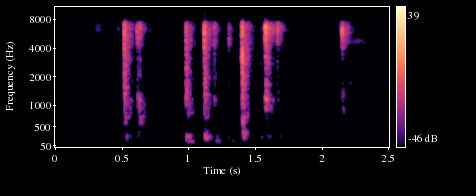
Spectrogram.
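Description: Computer keyboard typing a label into a Salesforce record type form, several quick clusters of crisp key clicks separated by short pauses, close and fairly quiet with no talk.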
